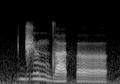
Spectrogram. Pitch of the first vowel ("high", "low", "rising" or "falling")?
high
